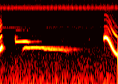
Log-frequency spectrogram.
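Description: Owl hooting: a short higher hoot, then one long hoot that falls slightly in pitch.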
